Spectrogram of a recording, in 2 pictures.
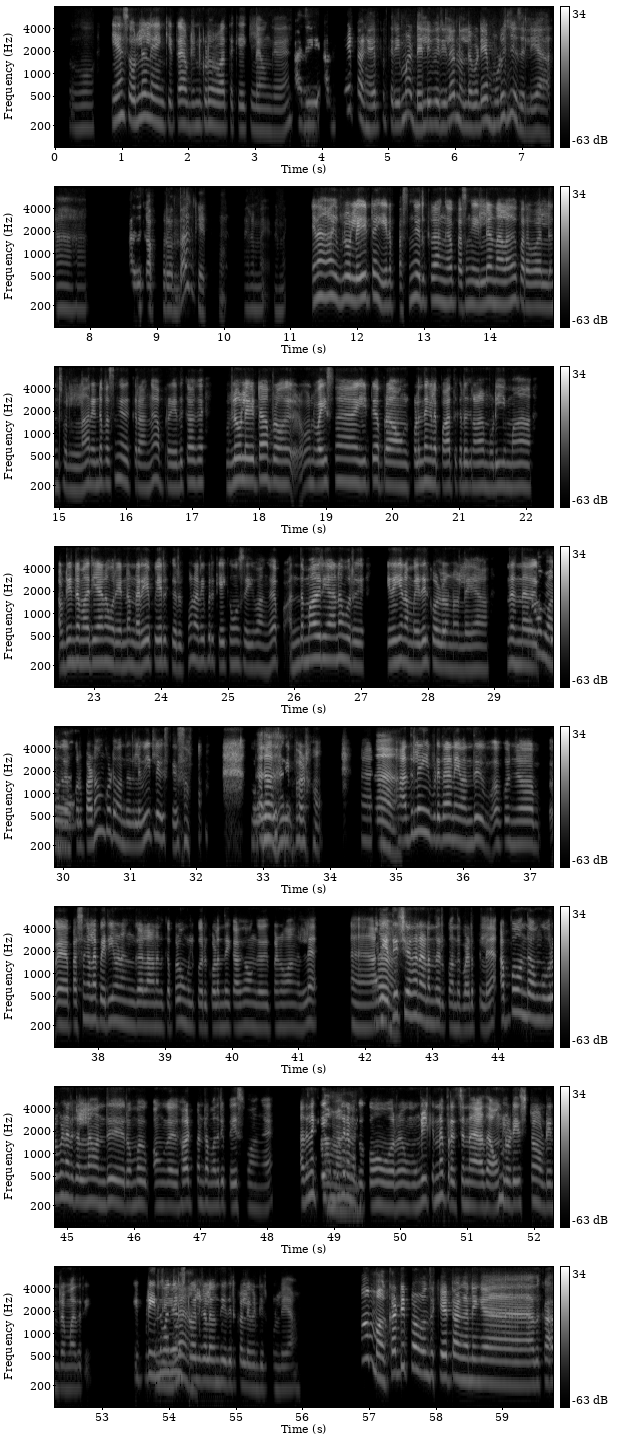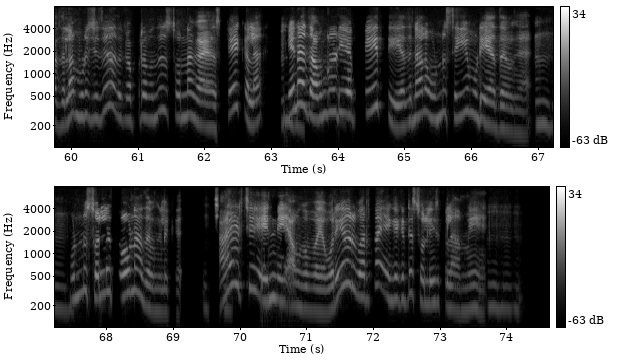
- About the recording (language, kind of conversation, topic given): Tamil, podcast, உங்கள் வாழ்க்கை பற்றி பிறருக்கு சொல்லும் போது நீங்கள் எந்த கதை சொல்கிறீர்கள்?
- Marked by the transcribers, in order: other background noise; unintelligible speech; laughing while speaking: "வீட்ல விசேஷம் ஊர்வசி படம். அ அதுலயும் இப்பிடி தானே"; laugh; laughing while speaking: "அது அவுங்களுடைய இஷ்டம் அப்பிடின்ற மாதிரி"; drawn out: "நீங்க"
